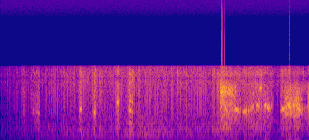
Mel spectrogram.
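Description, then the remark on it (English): A dog barks in the background over a muffled, phone-quality line during an emergency call, while people try to get the dog: a few short, sharp barks first, then louder, more drawn-out yelping barks near the end. No one speaks. “Yes, there are some people that have been trying to, like, get the dog, and they're going to throw it out.”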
